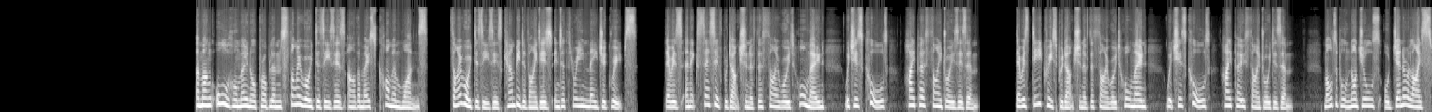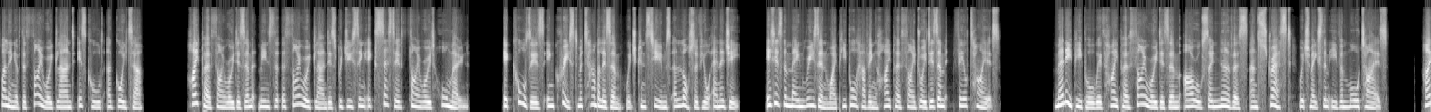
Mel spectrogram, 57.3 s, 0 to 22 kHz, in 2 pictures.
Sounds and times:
Speech: 4.0s - 19.6s, 20.4s - 25.9s, 26.5s - 31.5s, 32.4s - 38.0s, 38.8s - 48.7s, 49.8s - 56.4s.

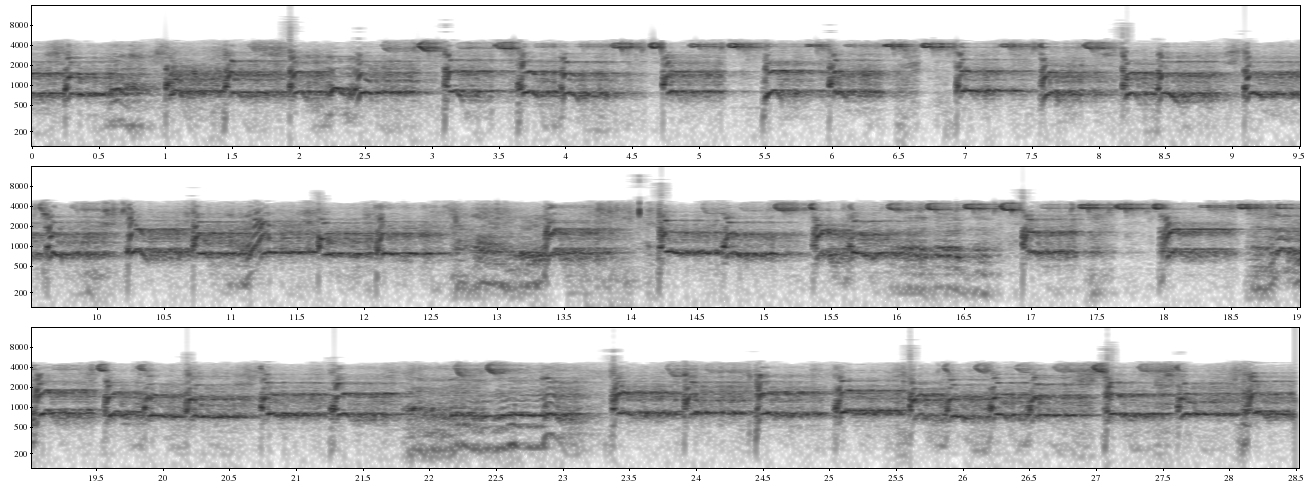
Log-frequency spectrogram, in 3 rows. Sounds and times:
Bow-wow: 0.0s - 28.5s.

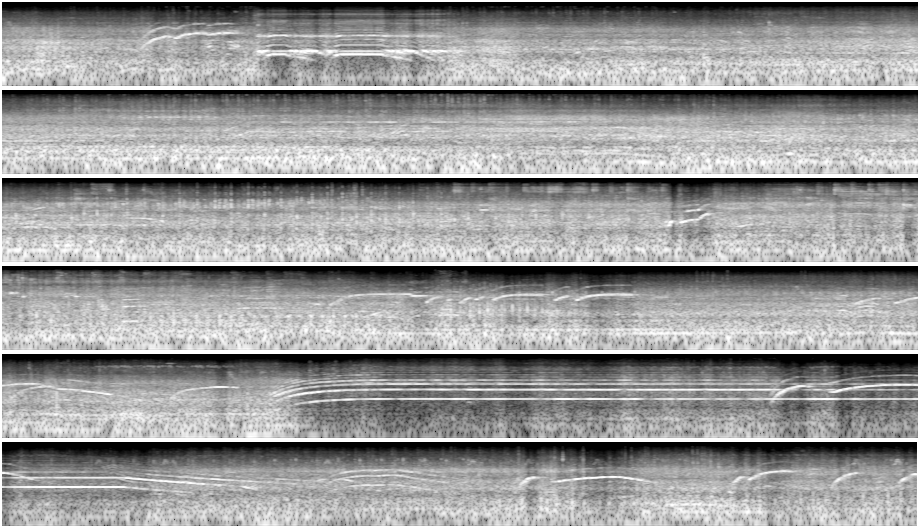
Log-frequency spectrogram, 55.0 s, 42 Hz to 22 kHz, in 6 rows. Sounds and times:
Speech: 16.6s - 20.5s, 35.4s - 39.0s.

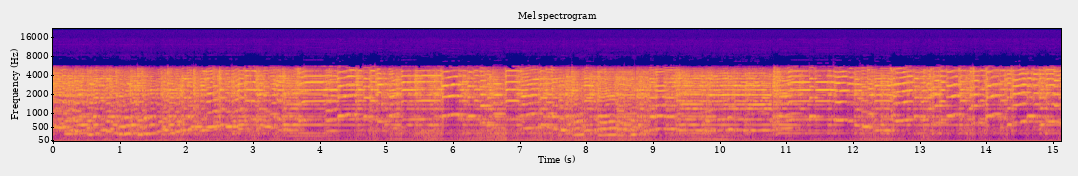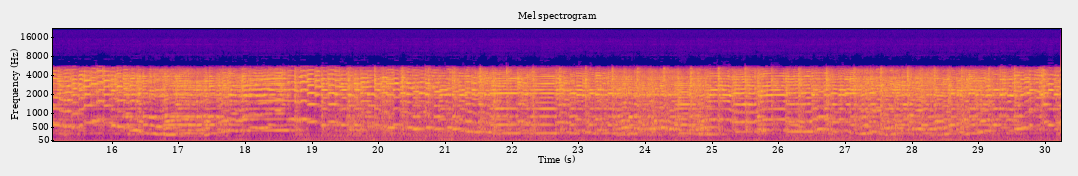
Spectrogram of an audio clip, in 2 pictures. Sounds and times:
Violin, fiddle: 0.0s - 30.2s.

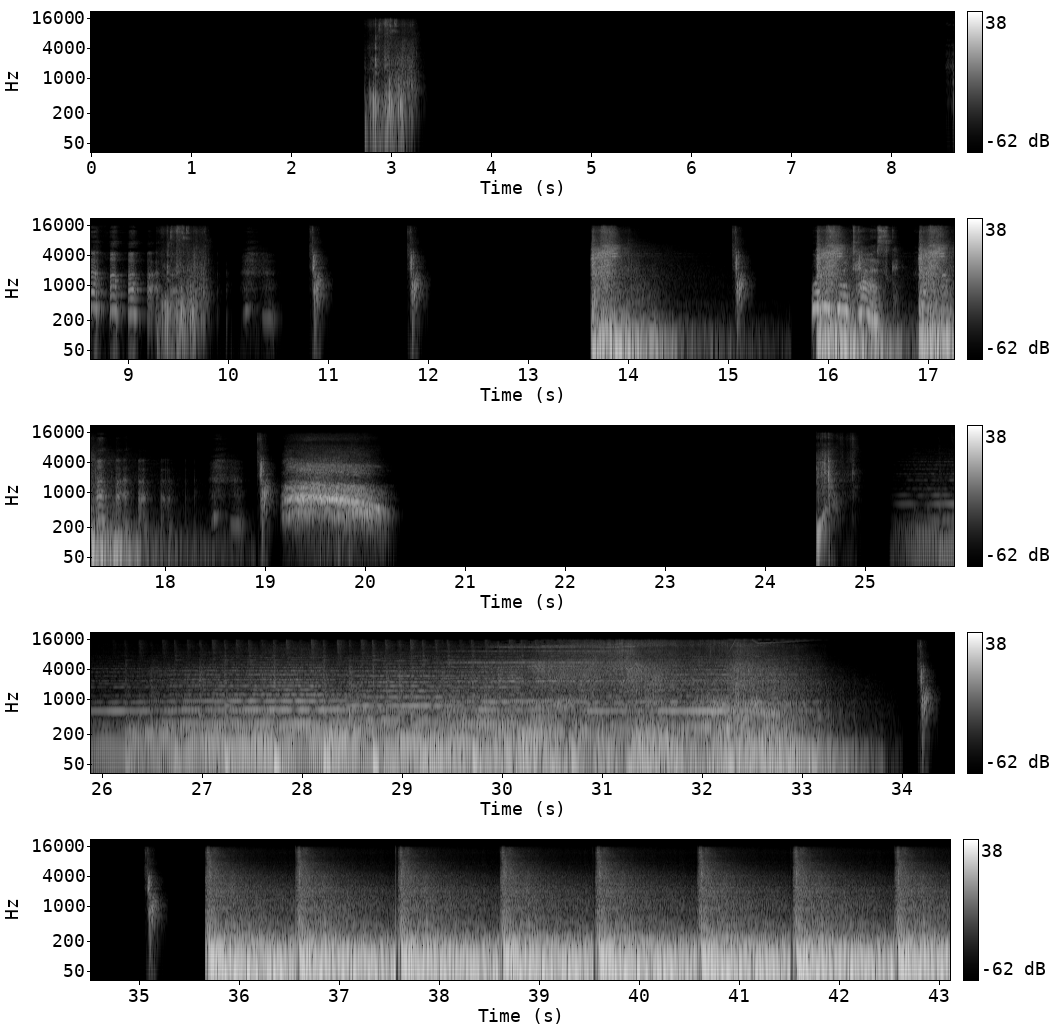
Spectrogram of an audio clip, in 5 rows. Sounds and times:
Music: 25.3s - 33.3s, 35.7s - 43.1s.

